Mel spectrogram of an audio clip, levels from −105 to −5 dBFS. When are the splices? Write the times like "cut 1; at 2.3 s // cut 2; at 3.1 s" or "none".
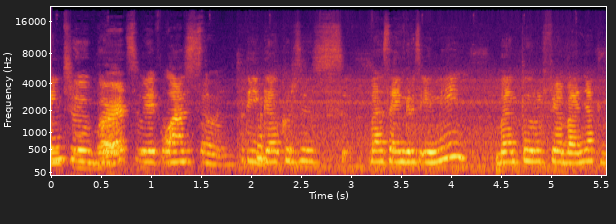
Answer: cut 1; at 1.8 s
